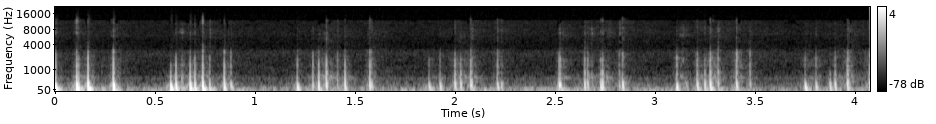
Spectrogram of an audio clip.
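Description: Long painted nails and fingertips tap fast and scratch across a flat, solid, hand-sized grey textured EVA foam workout pad shaped like a heart. The taps come in quick, uneven bursts of short, dull, low-heavy thuds with soft scratchy edges. Each one dies away instantly with no ring.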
